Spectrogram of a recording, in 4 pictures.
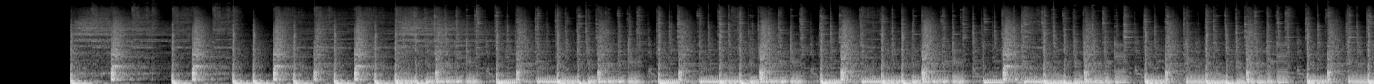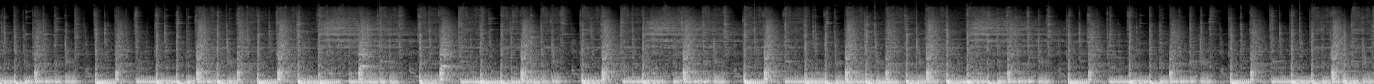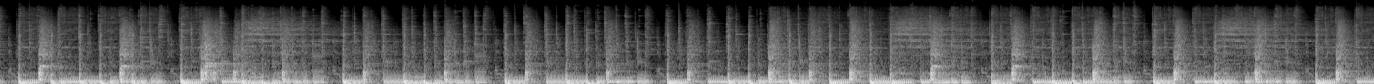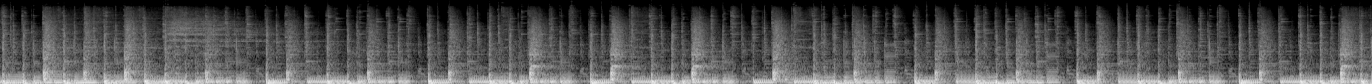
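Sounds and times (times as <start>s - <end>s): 
rock music: 0.7s - 54.9s.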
